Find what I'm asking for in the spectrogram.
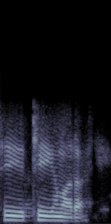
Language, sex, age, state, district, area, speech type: Dogri, male, 18-30, Jammu and Kashmir, Reasi, rural, conversation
